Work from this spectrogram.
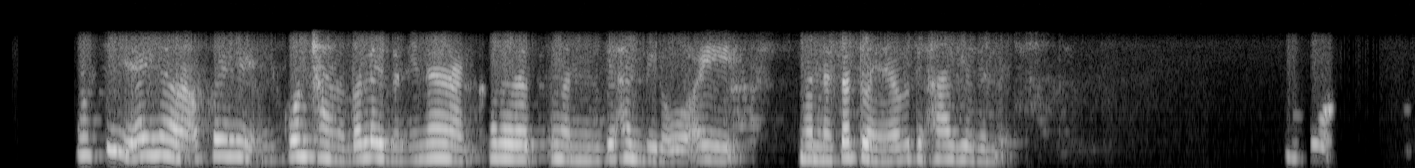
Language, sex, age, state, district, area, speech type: Manipuri, female, 18-30, Manipur, Kangpokpi, urban, conversation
